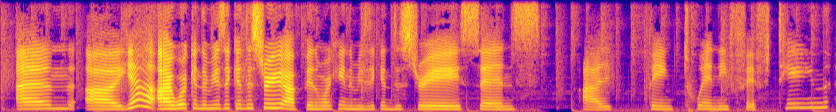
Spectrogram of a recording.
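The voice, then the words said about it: French Canadian accent. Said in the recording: “I come from Montreal, Canada, so the French part of Canada, if someone is wondering what my accent is”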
